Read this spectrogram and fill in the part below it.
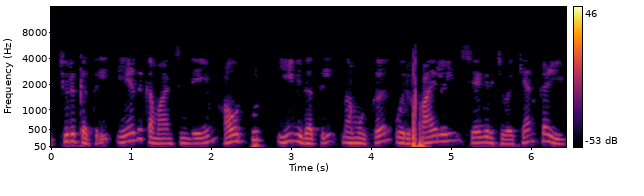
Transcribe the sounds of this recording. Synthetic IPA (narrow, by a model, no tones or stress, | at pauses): t͡ɕuɾukːɐt̪ːile̞ːðɨkɐmaːnɖsinde̞jumɐwʈ̚puʈːiːʋid̪ʱɐt̪ːilnɐmukːɨo̞ɾufɐjlilɕe̞ːkɐɾit͡ɕːuʋekʲːaːnkɐɻijum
